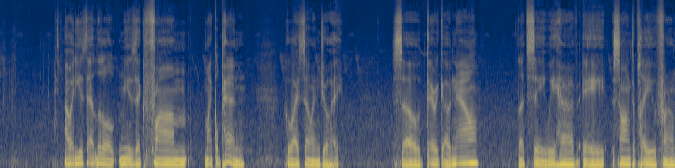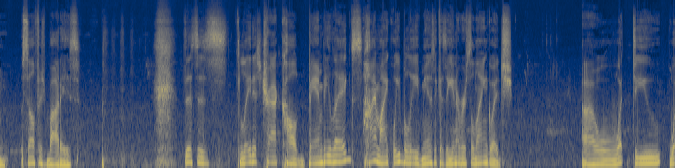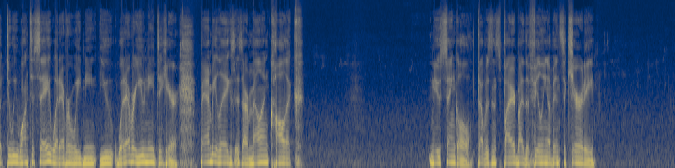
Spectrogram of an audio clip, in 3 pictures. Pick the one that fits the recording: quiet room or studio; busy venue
busy venue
